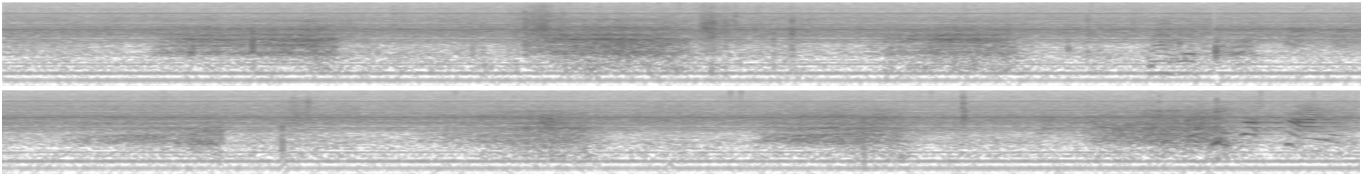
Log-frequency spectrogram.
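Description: Heavy breathing close to the microphone, one breath about every two seconds, over a steady low hum.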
